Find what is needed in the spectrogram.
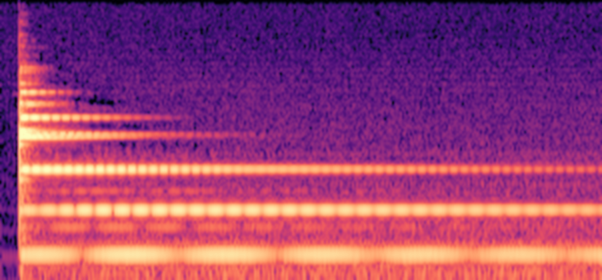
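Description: A bell struck once just after the start, its ring fading slowly over several seconds with a gentle wavering pulse in its low tone.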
